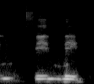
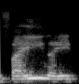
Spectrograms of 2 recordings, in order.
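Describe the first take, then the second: First: The middle syllable sounds like 'fin'. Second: The middle syllable sounds like 'fine'. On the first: The speaker calls it right. "இன்ஃபினிட் அப்படிங்கிறது ஞாபகம் வச்சுங்க" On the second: The speaker calls it wrong. "இன்ஃபைனைட் இல்லாம"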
